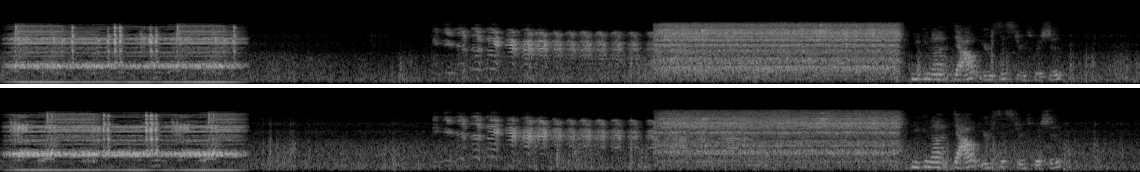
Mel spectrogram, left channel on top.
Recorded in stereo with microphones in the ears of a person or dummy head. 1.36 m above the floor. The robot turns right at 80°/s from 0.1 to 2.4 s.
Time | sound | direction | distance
4.3 | laughter | 40° right (ahead or behind) | 5.5 m
6.5 | frying | 20° left (ahead or behind) | 1.6 m
9.1 | a woman speaking | 55° right (ahead or behind) | 3 m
